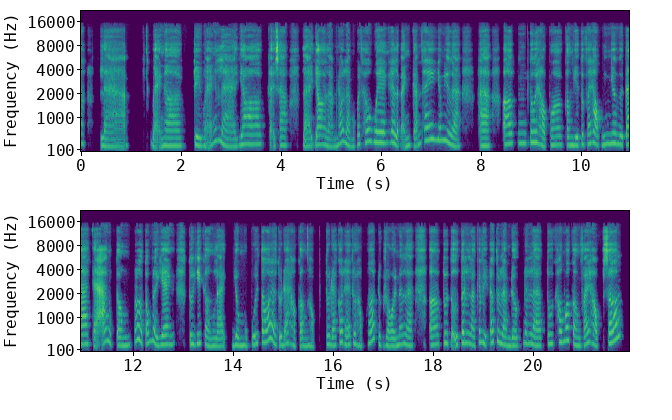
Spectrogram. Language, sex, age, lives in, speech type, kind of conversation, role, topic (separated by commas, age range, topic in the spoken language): Vietnamese, female, 20-24, Vietnam, conversation, advice, advisor, Làm thế nào để ngừng trì hoãn cả ngày?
